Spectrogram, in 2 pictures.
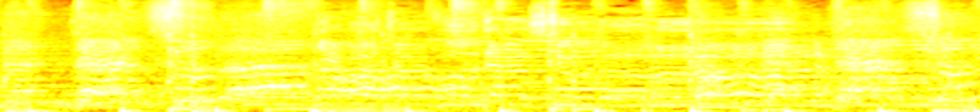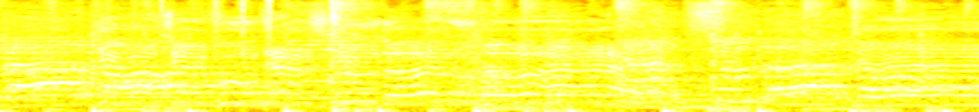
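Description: A group of voices singing an African song together over a steady, driving drum beat.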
